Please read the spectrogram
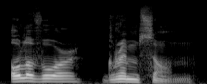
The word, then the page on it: ARNASON, THOROLFUR: TOHR- ohl-vehr AHR- nah-suhn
